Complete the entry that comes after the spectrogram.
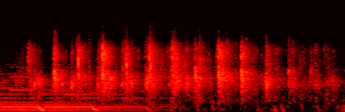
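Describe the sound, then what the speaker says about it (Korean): An audience at a Korean legal forum claps, a thin, uneven patter of hands that comes in distinct bursts of a few people rather than a full ovation, with a low hum underneath. "여러분 힘찬 박수 부탁드립니다."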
